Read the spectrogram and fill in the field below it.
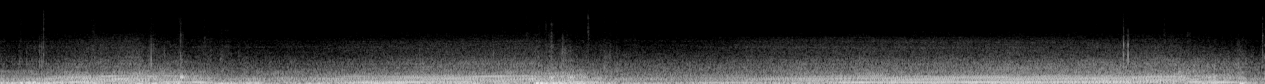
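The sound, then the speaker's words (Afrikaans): A two-litre turbo diesel pickup engine producing 120 kW and 400 Nm drones loudly while driving, its low rumble swelling and easing as the vehicle accelerates and shifts, with no voices. “Daar's net een masjien in die reeks, 'n 2 liter turbo diesel wat 120 kW en 400 Nm wrinkrag uitskop.”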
